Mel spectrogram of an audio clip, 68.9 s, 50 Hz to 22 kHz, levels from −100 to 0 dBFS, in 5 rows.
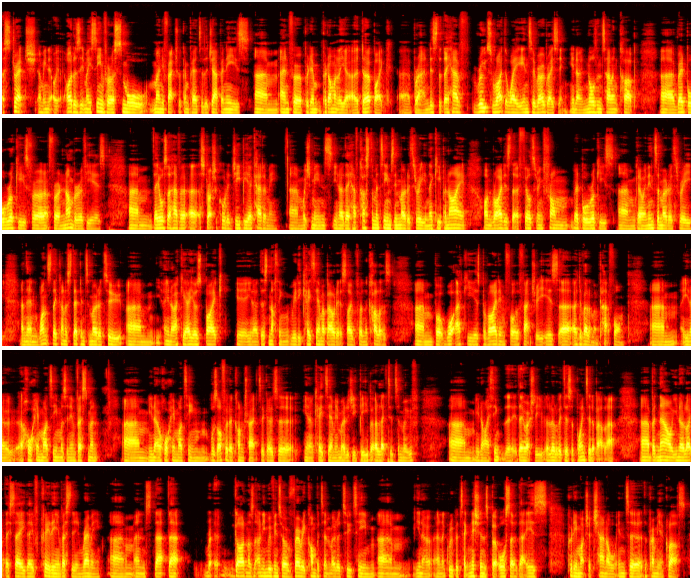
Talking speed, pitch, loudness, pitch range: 200 wpm, 110 Hz, -22 LUFS, 105-115 Hz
